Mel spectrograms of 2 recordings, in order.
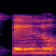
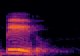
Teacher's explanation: cuando yo pronuncio la L, el aire sale por los costados. Por eso le dicen lateral. El aire sale por los lados. Cuando tú pronuncias la R, el aire sale con vibración, como si estuviera arrancando un carro.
